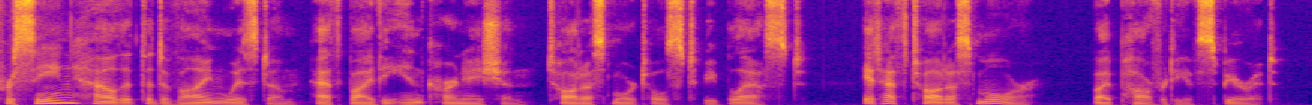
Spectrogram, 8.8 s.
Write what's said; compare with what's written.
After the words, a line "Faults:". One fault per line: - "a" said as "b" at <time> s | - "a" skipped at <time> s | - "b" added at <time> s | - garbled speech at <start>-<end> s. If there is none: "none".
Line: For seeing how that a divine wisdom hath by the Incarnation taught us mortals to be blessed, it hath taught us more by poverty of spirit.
For seeing how that the divine wisdom hath by the Incarnation taught us mortals to be blessed, it hath taught us more by poverty of spirit.
Faults:
- "a" said as "the" at 0.9 s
